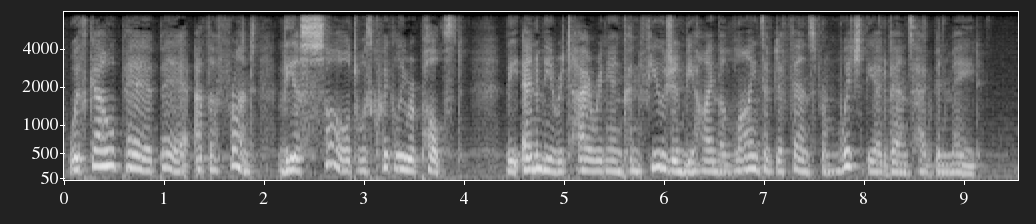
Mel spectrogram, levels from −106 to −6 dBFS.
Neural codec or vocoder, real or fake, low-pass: vocoder, 24 kHz, 100 mel bands, Vocos; fake; 7.2 kHz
